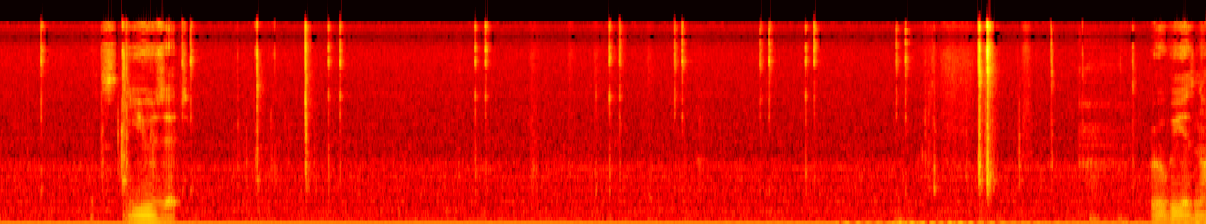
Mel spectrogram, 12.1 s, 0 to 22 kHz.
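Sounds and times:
computer keyboard keystrokes: 1.2s - 3.5s, 6.0s - 6.9s, 9.0s - 10.0s.

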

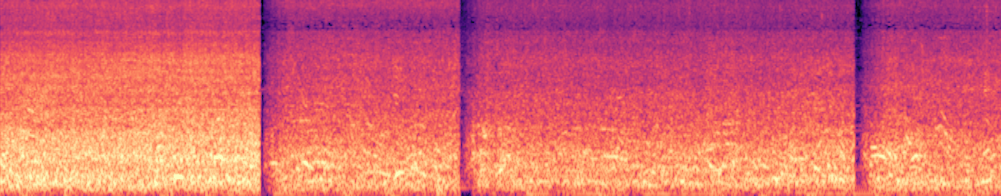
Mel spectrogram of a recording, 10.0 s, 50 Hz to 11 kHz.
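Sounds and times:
stream rushing over rocks: 0.0s - 10.0s.

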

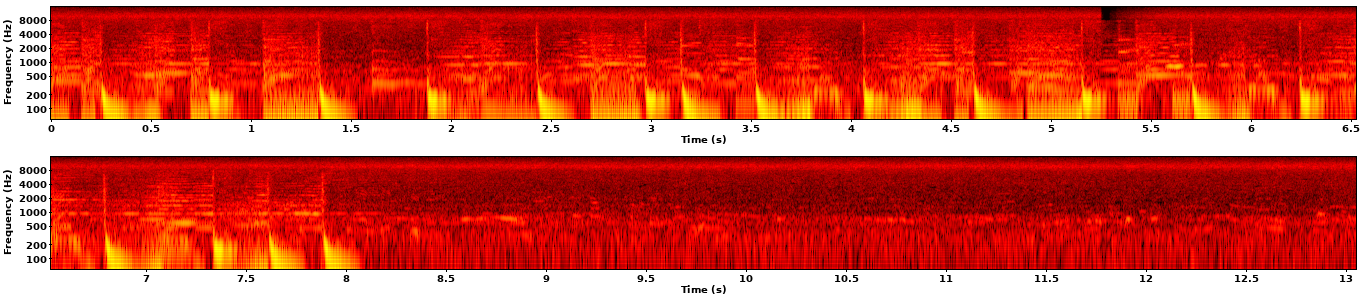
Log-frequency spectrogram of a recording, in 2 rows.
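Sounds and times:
electronic music with thumping beat: 0.0s - 8.1s
faint voices of people: 0.0s - 13.0s
waterfall rushing: 0.0s - 13.0s.

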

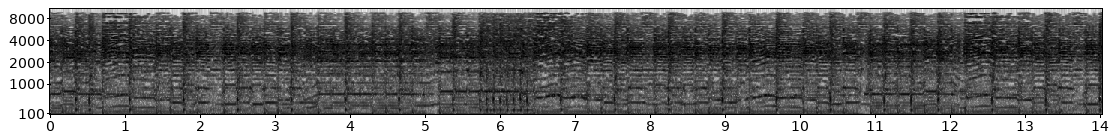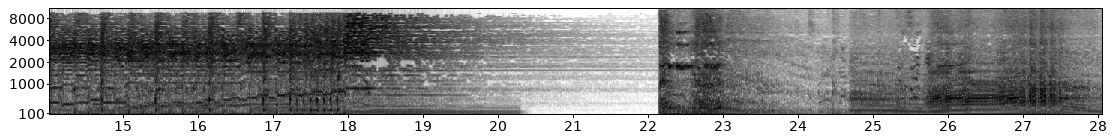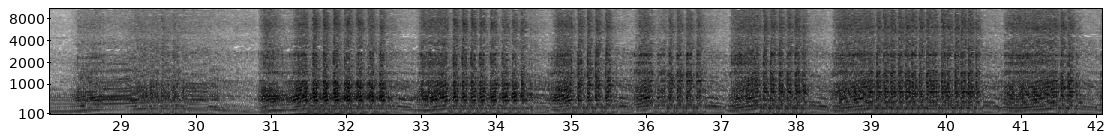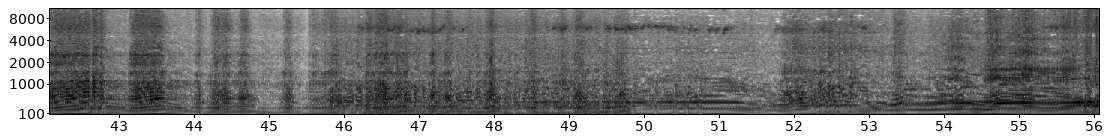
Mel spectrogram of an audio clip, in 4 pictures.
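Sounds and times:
motorcycle engine revving: 0.0s - 19.8s, 22.2s - 56.0s.

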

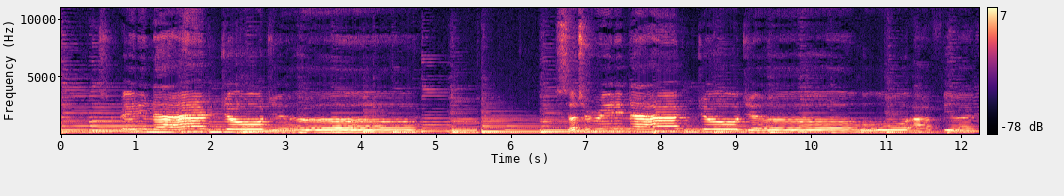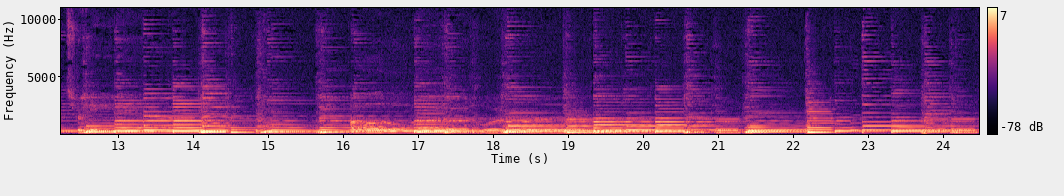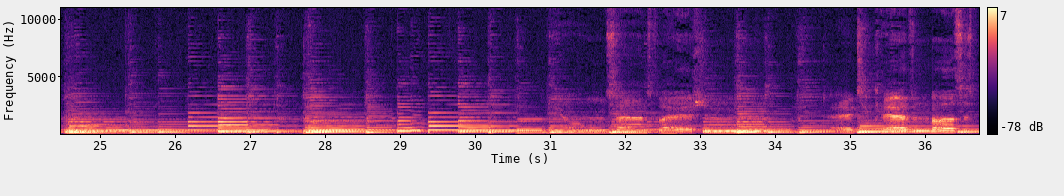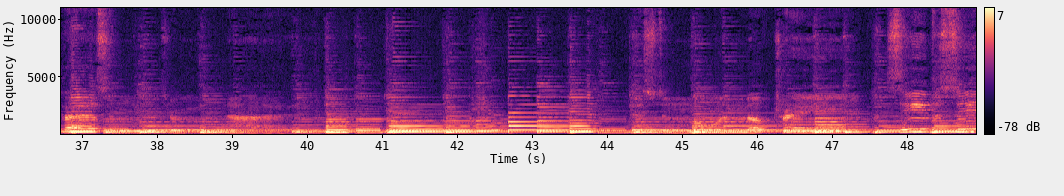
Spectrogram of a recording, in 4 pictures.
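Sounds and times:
acoustic guitar playing chords: 0.0s - 48.9s.

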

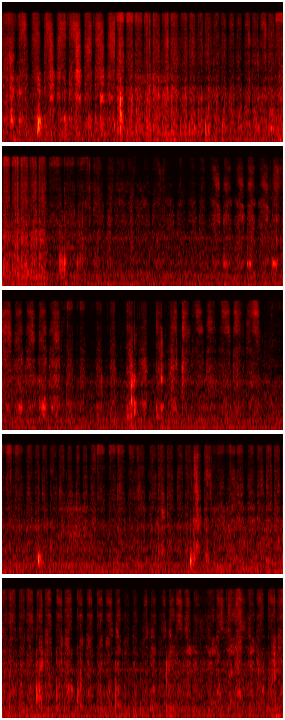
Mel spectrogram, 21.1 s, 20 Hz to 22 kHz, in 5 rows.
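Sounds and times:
cotton tip rubbing leather: 0.0s - 21.0s.

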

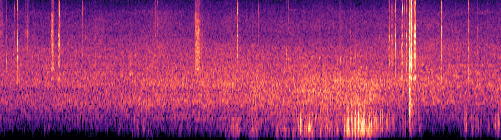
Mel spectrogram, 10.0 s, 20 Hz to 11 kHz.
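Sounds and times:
wind buffeting microphone: 2.6s - 10.0s.

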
